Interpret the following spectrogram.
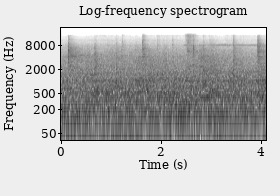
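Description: Car assembly-line factory noise: a steady mechanical din with irregular sharp metallic clicks and knocks scattered through it.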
